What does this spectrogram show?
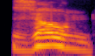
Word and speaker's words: zoon: Zoon. Zone. Yeah, we Zone. pronounce this as if it's like this. Zone.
